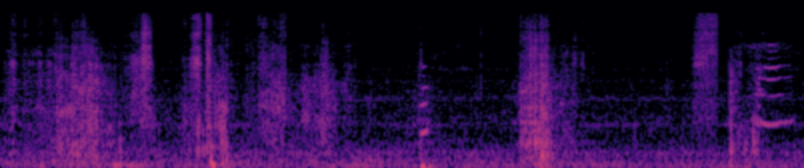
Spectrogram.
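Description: A Devon Rex cat calls for attention with a short, bright meow that rises and falls near the end. Most of the stretch before it is filled with soft rustles, taps and handling noises indoors.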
